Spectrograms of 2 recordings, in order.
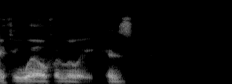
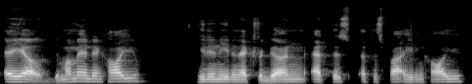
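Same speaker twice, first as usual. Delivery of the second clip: confronting quote; 6 semitones higher than usual. Retold or imitated. Louis confronting Buckley at funeral.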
